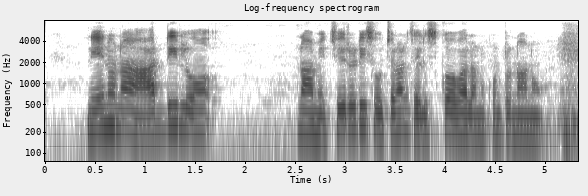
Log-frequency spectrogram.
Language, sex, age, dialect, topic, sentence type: Telugu, female, 31-35, Utterandhra, banking, statement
